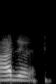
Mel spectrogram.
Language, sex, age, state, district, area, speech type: Nepali, female, 45-60, West Bengal, Jalpaiguri, urban, conversation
